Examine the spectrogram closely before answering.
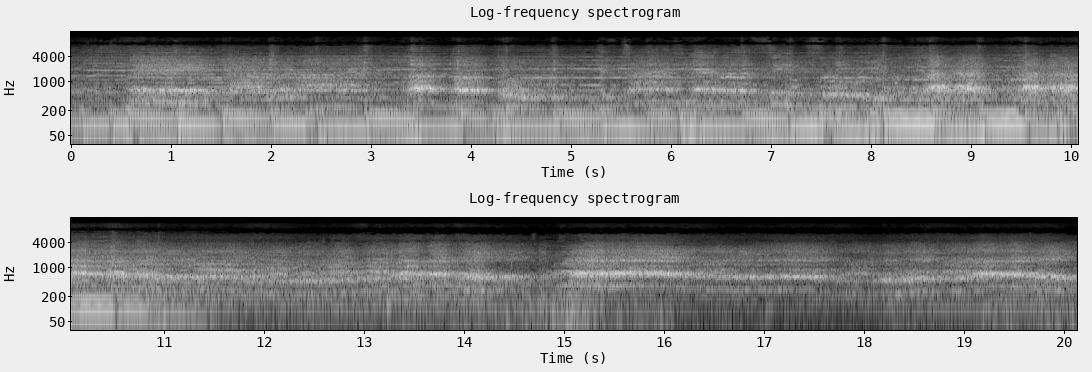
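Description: A packed golf grandstand crowd at the first tee roars and chants without pause for twenty seconds, a dense wall of voices that swells louder at moments, with yells rising above it.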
